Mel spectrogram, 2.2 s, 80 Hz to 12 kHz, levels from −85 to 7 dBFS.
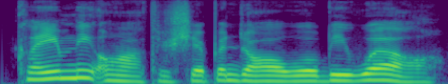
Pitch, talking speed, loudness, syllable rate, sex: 185 Hz, 215 wpm, -13 LUFS, 4.8 syllables/s, female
